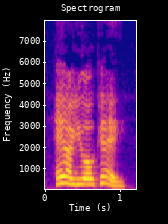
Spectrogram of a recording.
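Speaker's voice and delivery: mock yelled, called-out delivery. Retelling a stranger calling out to an injured person: imitating someone yelling out. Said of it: "yell out".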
